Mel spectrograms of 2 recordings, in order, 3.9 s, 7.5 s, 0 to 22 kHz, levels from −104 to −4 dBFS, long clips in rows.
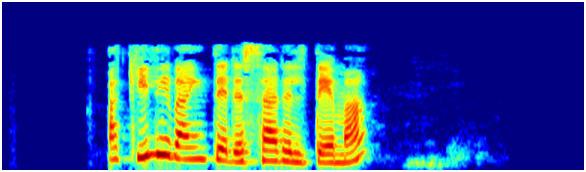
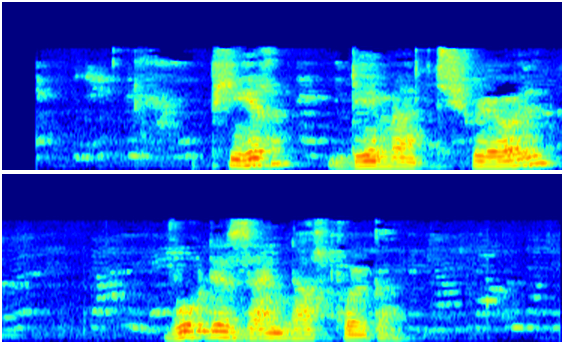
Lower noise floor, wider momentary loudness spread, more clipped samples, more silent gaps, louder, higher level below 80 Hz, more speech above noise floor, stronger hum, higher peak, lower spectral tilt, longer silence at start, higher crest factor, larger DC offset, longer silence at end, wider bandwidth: second, -60 dBFS vs -64 dBFS; second, 9 LU vs 24 LU; neither; neither; first, -15 LUFS vs -32 LUFS; first, -64 dBFS vs -78 dBFS; first, 46 dB vs 32 dB; neither; first, -2 dBFS vs -16 dBFS; about the same, -4 dB/octave vs -5 dB/octave; first, 0.7 s vs 0.25 s; about the same, 16 dB vs 20 dB; neither; first, 1.45 s vs 0.2 s; about the same, 8 kHz vs 7.4 kHz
